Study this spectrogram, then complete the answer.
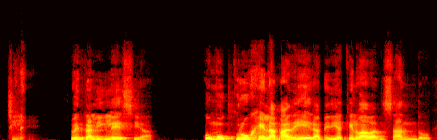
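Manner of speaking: normal talking voice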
